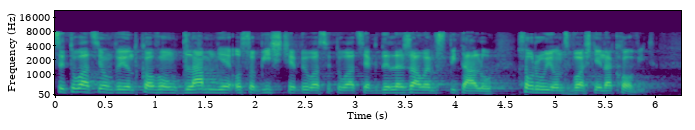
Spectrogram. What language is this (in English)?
Polish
